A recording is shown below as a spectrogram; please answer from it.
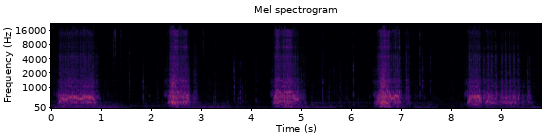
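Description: Five evenly spaced bursts of a sewing machine joining bomber jacket pieces, each a brief close whirring run of stitches separated by quiet pauses.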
